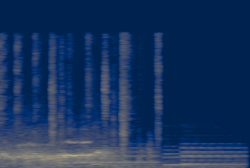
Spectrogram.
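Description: Tires squeal loudly as a car skids through a J-turn, the high screech rising and wavering over engine noise, then shifting abruptly to a steadier tone before fading.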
